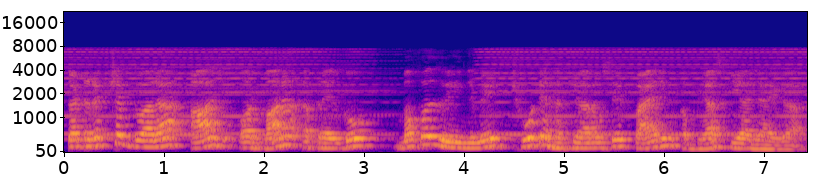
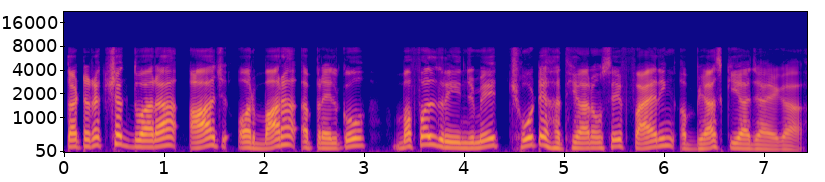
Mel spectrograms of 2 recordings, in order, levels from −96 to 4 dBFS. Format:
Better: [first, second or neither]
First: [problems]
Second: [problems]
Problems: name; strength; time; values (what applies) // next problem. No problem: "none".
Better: second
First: background sound (Harmonica); 17 dB below the speech // room echo; dies away in 0.7 s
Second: none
